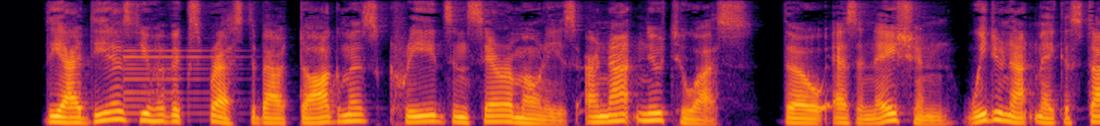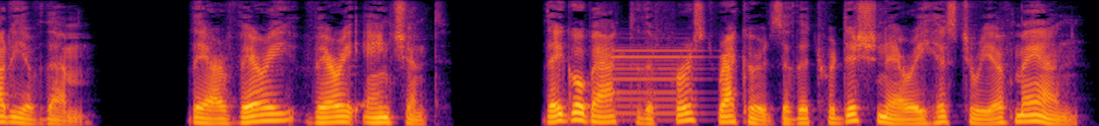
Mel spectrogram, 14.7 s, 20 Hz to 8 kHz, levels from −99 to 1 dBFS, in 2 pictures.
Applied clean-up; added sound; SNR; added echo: neural mask model RNNoise.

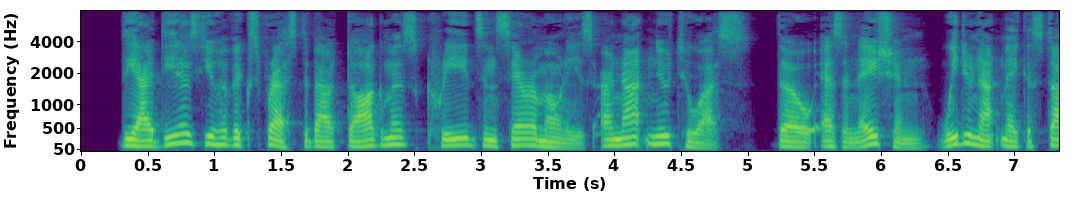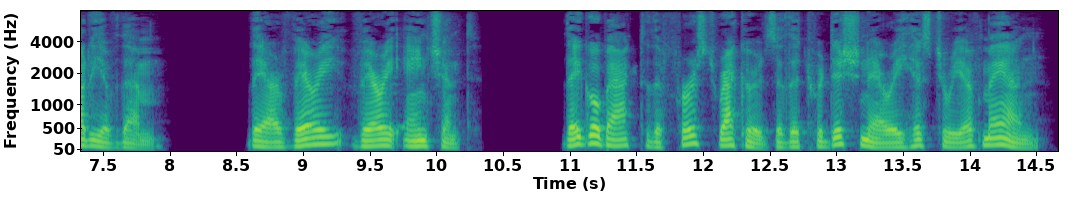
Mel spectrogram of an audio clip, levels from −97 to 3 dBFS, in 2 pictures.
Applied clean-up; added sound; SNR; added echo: neural mask model Resemble Enhance denoiser.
